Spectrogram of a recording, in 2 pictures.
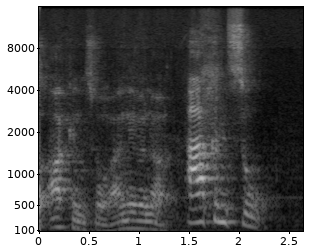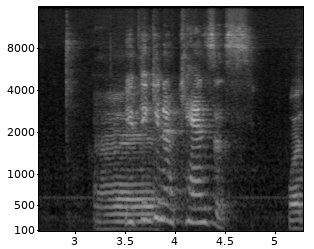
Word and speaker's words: Arkansas: Arkansas. You're thinking of Kansas. Well, it says Arkansas. No, you don't say It's spelled Arkansas.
